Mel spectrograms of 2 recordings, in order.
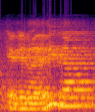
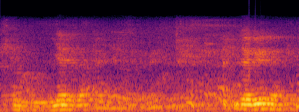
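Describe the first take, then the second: First: The phrase is said quickly with little feeling. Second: The phrase is said slowly with heavy, gloomy intonation. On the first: The phrase fails to bring on a low mood. The speaker calls it wrong. "Pero lo digo así" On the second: The phrase brings on a low mood. The speaker calls it right. "Tienes que dar una entonación. Si lo haces más despacito es mejor"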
